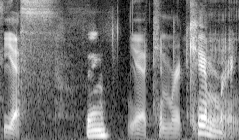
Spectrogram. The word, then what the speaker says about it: Cymric: Yeah, Kimrick. Kimrick. names. They didn't have soft C's back then. It's all hard C's.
